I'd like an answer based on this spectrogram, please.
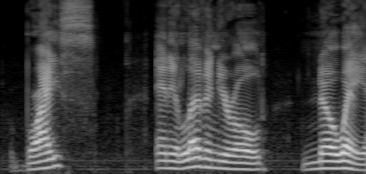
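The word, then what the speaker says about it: Noe: and 11 year old no way and I think that's how you pronounce it n-o-e no way which are the names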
